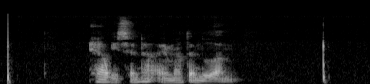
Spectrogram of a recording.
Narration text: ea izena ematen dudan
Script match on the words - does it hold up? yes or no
yes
